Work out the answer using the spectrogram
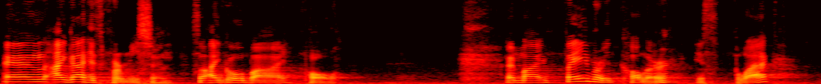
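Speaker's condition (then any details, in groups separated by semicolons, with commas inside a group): Cleft lip and palate; fed formula and cow milk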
